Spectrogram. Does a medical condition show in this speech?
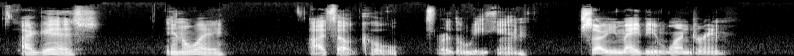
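Yes: Duchenne muscular dystrophy; lifelong, muscle atrophy and weight loss, muscle and fat lost around tailbone, repositioned in bed by mother; recently saw pulmonologist because breathing felt not right.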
